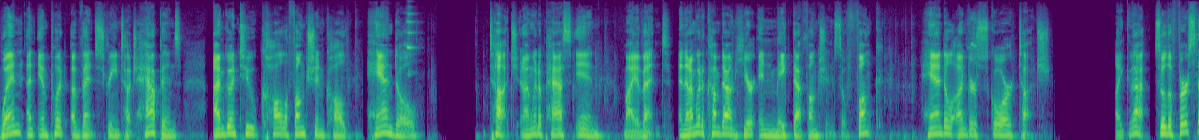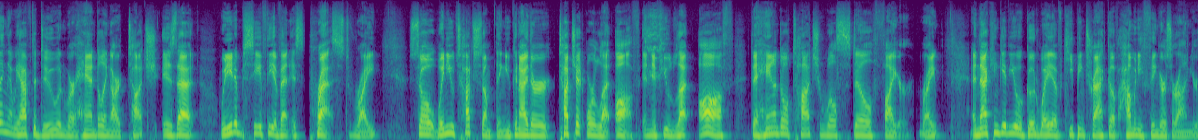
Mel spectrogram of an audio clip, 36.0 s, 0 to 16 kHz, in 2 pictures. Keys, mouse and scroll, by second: 1.5 click, 4.7-14.1 typing, 10.1 click, 10.1 Return, 10.3 Return, 17.2-18.8 scroll, 19.2 click, 19.2-19.6 scroll.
